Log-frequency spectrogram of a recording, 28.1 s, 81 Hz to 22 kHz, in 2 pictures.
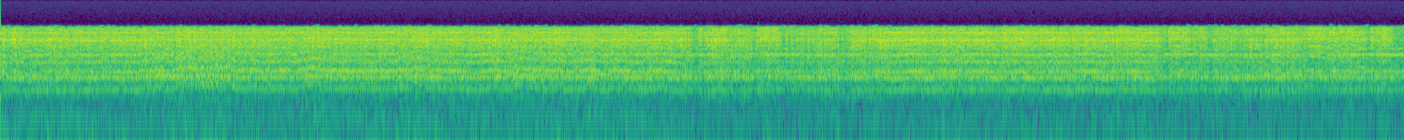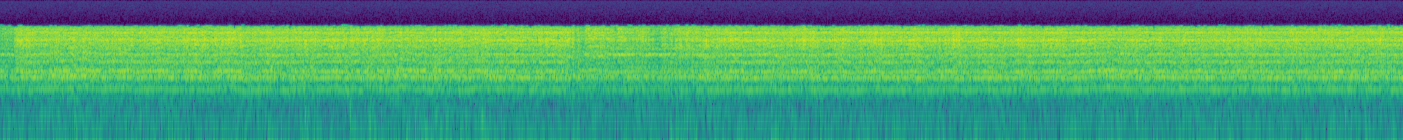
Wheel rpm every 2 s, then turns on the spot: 160, 160, 160, 160, 160, 160, 160, 160, 160, 160, 160, 160, 160, 160.
none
